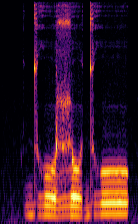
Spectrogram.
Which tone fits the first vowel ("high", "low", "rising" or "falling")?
low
